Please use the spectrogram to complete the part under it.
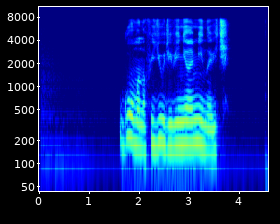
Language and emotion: Russian, angry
